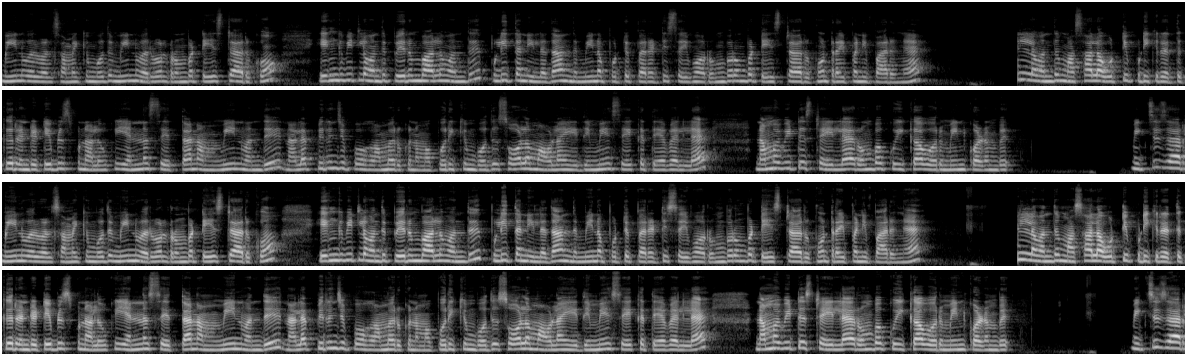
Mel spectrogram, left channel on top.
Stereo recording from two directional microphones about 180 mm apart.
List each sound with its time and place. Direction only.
0.0 s speech: 10° right (ahead or behind)
23.3 s speech: 15° right (ahead or behind)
